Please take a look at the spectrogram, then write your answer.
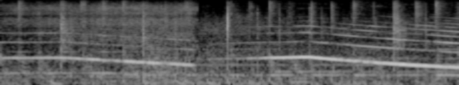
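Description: ambulance siren

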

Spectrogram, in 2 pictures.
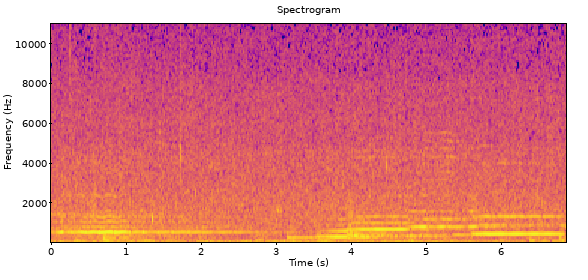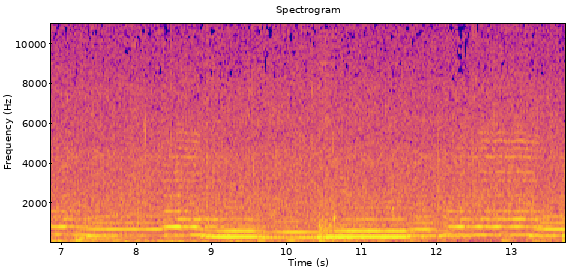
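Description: rain falling

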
